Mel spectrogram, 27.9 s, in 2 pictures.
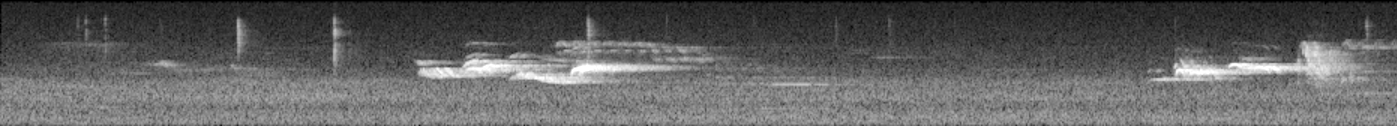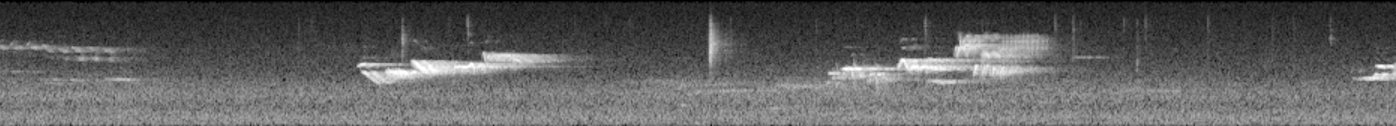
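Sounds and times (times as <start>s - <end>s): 
common blackbird singing: 4.2s - 7.2s, 11.6s - 15.3s, 17.6s - 19.6s, 22.3s - 24.8s, 27.6s - 27.9s
faint clicks: 21.0s - 21.4s.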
